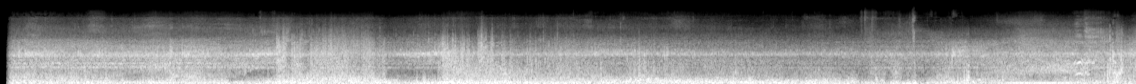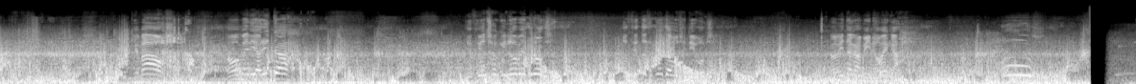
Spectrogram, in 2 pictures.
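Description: Loud, steady wind rumble buffeting the microphone of a camera on a road bike being ridden at speed.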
